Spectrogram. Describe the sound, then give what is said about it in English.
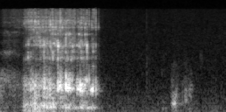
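A loud, airy slurp of coffee lasting under a second, followed by a pause and a short, soft gulp as it's swallowed. “Good God, let me get a sip of this coffee.”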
